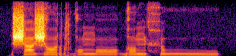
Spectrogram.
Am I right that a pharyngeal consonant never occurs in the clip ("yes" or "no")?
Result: no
